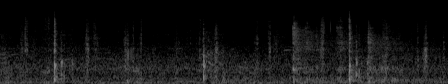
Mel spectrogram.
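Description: Footsteps and shoe scuffs of a tennis player moving on an outdoor hard court, an irregular run of light clicks with a few sharper knocks.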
